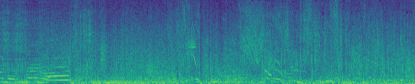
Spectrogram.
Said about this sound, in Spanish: Los obuses estallan a su alrededor con más insistencia.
